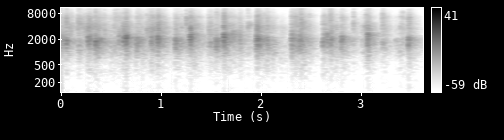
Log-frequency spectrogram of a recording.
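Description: An audience claps together in a steady, even rhythm, the sharp crisp claps repeating about three times a second with no one speaking.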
